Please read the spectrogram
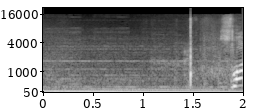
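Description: A plastic wiffle ball bat strikes the ball once with a sharp crack about one and a half seconds in, solid contact that sends it over the fence. A low, steady background music bed runs underneath.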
